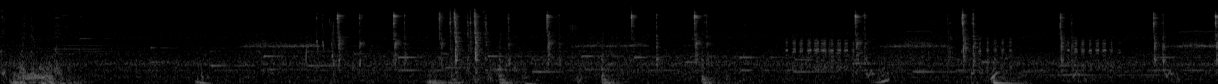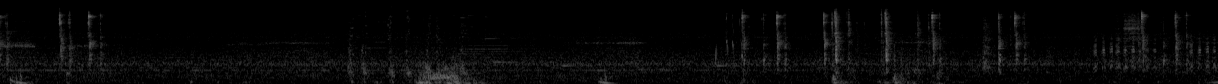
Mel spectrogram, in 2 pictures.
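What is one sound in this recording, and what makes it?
Short game sound effects click and chime.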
